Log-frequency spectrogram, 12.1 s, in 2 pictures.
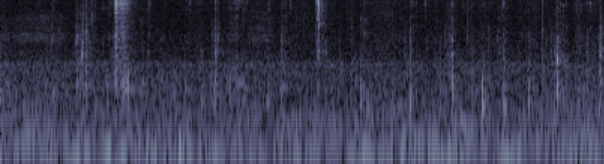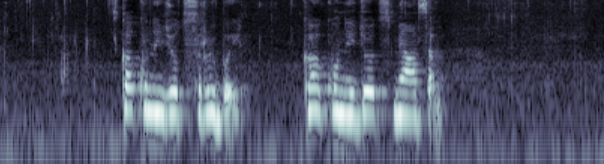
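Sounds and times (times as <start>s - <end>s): person chewing chicken wings: 0.0s - 7.3s, 10.8s - 12.0s.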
